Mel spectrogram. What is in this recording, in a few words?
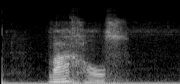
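"waaghals", Dutch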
